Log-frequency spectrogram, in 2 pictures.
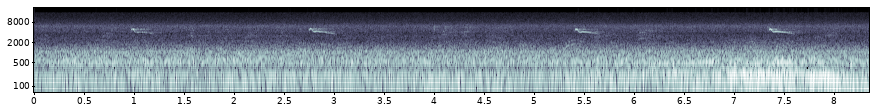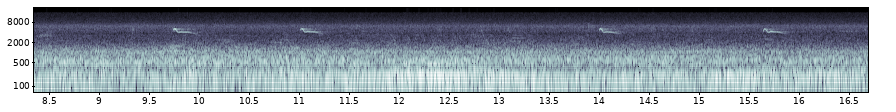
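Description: Outdoor field ambience: a steady low rumble that swells twice, near the middle and about three-quarters through. Over it a bird gives a short, high, downward-sliding chirp every one to two and a half seconds.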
